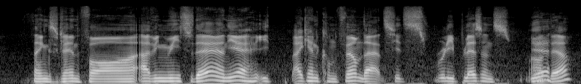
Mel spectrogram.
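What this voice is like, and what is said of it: French accent. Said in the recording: “you have a nice little accent. ... coming from Normandy, northwest of France originally”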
